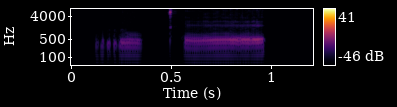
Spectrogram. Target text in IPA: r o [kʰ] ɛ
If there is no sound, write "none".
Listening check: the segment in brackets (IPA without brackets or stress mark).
kʰ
